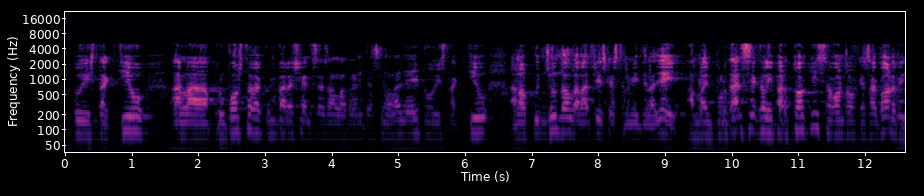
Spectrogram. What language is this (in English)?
Catalan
